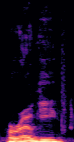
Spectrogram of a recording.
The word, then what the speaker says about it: pierogi: it wilson well uh pierogi i see i'm sorry if i'm not pronouncing it you're saying it correct not all scammers are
